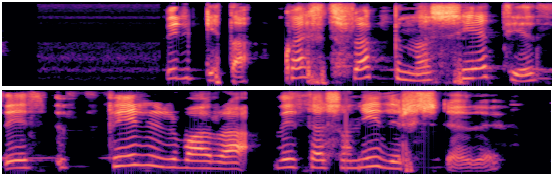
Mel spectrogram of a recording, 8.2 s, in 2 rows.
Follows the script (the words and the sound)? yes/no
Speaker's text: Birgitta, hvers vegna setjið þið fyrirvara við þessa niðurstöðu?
yes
